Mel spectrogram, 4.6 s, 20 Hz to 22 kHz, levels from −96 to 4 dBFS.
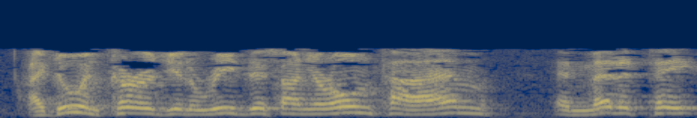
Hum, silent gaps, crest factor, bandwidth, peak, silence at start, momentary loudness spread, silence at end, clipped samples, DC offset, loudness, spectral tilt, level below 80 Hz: none; none; 16 dB; 4.3 kHz; -6 dBFS; 0.15 s; 6 LU; 0 s; under 0.1%; under 0.1%; -21 LUFS; -7.5 dB/octave; -84 dBFS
